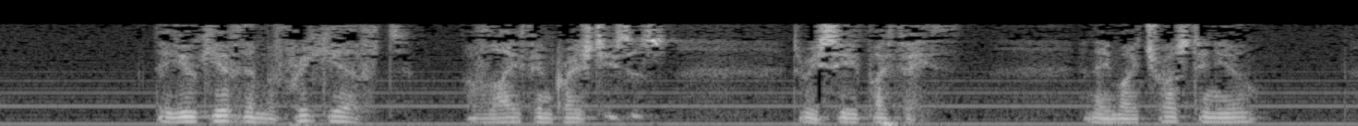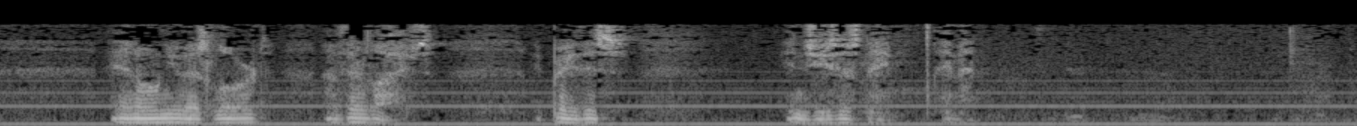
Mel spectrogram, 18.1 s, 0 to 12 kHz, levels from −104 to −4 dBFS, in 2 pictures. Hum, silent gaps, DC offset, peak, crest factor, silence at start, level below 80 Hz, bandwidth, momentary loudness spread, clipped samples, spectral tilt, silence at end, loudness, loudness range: none; none; under 0.1%; -12 dBFS; 24 dB; 0 s; -52 dBFS; 6.2 kHz; 26 LU; under 0.1%; -2.5 dB/octave; 0 s; -33 LUFS; 9 LU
